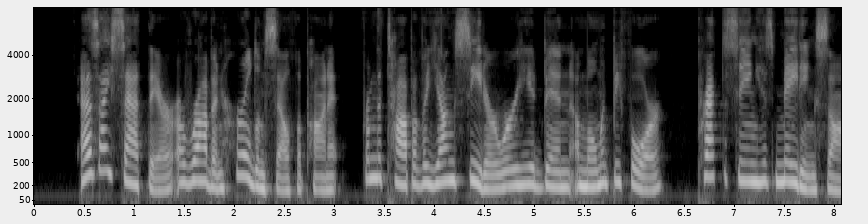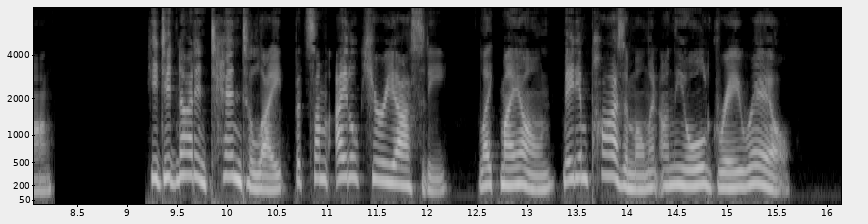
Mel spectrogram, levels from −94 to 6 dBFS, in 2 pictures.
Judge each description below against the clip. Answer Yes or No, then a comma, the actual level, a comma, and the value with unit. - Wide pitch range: Yes, wide, 6.7 semitones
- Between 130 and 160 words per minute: No, average, 190 wpm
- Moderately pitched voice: No, high, 210 Hz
